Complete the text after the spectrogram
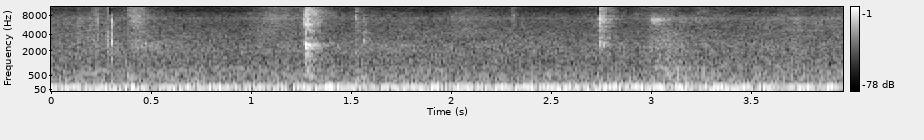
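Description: A finger presses an elevator button with a soft click.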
